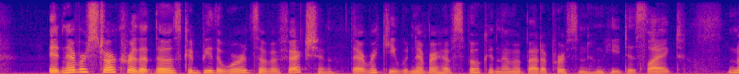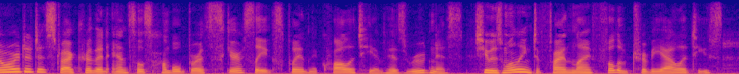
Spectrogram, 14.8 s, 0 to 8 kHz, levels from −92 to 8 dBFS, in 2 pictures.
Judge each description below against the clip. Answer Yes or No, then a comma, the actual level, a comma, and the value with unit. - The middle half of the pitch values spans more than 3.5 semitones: Yes, average, 4.1 semitones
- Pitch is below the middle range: No, medium, 175 Hz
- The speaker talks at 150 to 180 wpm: No, fast, 205 wpm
